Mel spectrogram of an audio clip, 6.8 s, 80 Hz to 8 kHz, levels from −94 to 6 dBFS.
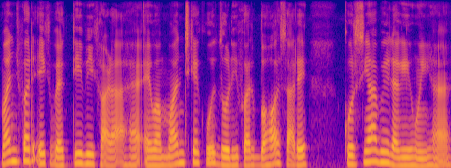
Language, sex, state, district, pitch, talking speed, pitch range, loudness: Hindi, male, Jharkhand, Garhwa, 140 Hz, 175 wpm, 135-170 Hz, -16 LUFS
